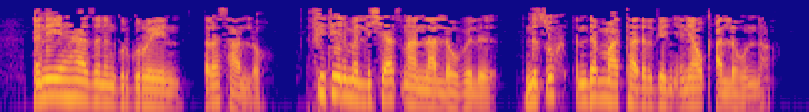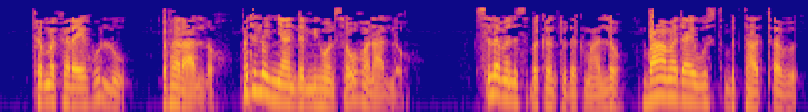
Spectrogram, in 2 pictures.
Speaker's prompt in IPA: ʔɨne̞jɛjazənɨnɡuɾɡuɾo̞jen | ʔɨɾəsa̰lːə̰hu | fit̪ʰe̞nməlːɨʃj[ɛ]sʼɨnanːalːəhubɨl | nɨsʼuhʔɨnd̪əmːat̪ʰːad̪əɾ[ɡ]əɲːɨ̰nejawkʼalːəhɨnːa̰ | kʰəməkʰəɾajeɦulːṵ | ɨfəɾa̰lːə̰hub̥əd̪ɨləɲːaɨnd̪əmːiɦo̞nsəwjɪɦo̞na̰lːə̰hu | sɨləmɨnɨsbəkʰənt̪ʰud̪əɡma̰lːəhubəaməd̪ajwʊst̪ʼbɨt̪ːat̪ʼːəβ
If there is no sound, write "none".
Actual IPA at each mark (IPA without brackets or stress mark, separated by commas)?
a, ɡ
